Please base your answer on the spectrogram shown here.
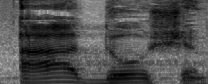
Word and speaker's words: Adoshem: Le nom de Dieu, madame, il s'écrit Yud, Ke, Vav, Ke, et on ne le lit pas comme ça, on lit Adoshem.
